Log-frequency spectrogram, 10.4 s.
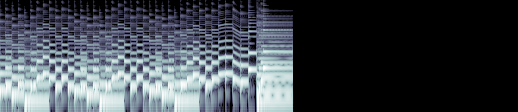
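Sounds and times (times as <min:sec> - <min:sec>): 
lute prelude on guitar: 0:00.0 - 0:05.9.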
